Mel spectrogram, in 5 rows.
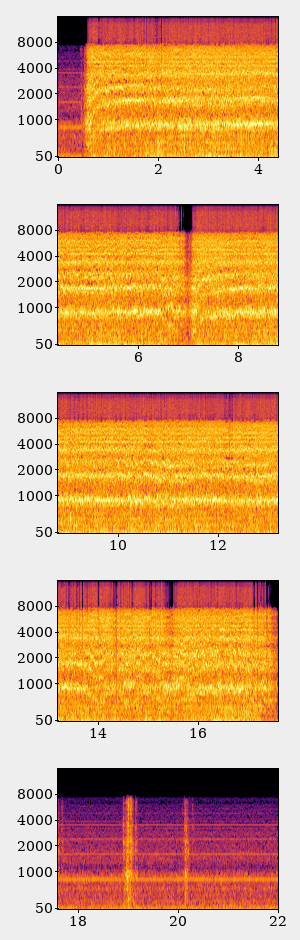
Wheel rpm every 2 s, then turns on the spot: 50, 220, 210, 120, 230, 220, 220, 120, 120, 0, 0.
none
